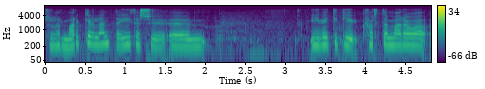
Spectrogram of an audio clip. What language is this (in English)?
Icelandic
